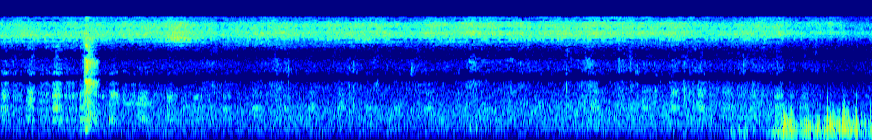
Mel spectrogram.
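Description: Steady outdoor hiss of wind on a phone microphone. There is a single click about a second in, and a short rough low sound near the end.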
